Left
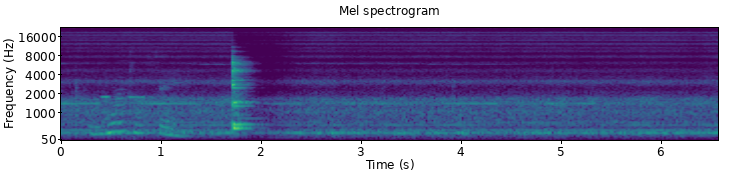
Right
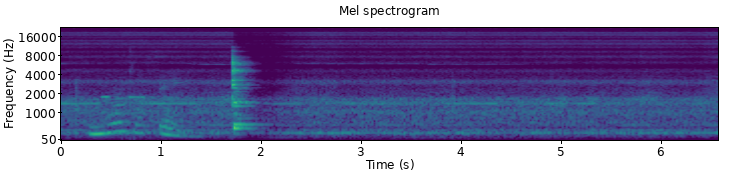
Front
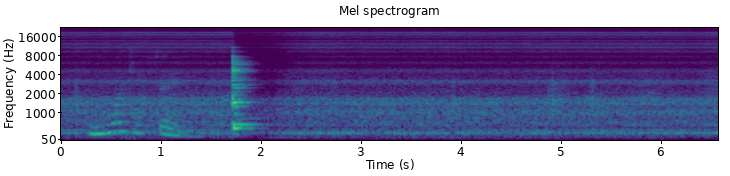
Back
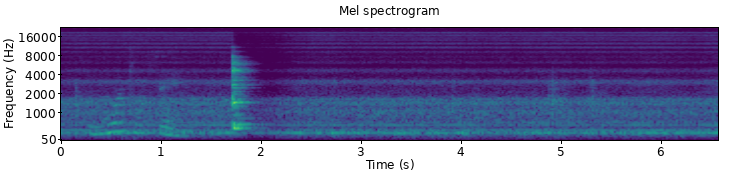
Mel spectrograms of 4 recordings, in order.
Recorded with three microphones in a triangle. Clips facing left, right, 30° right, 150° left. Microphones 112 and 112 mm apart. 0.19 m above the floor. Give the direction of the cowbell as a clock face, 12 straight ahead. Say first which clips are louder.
Left 4 dB, even; 10 o'clock.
